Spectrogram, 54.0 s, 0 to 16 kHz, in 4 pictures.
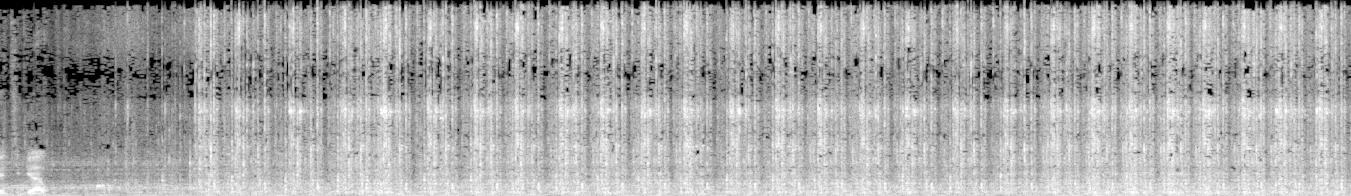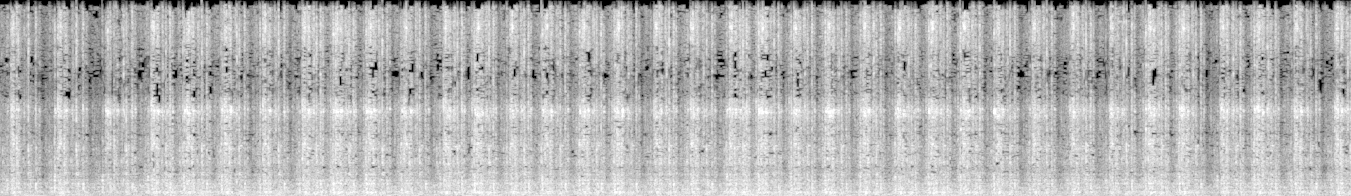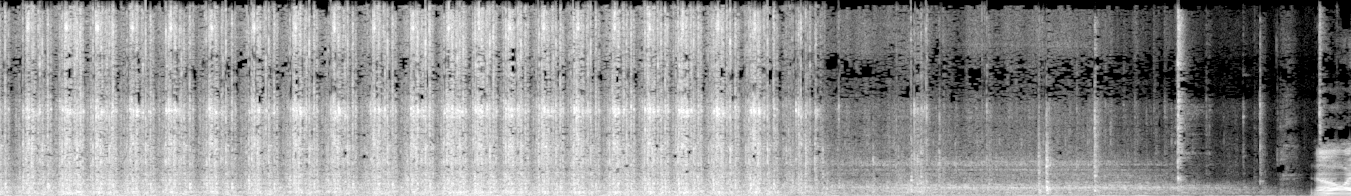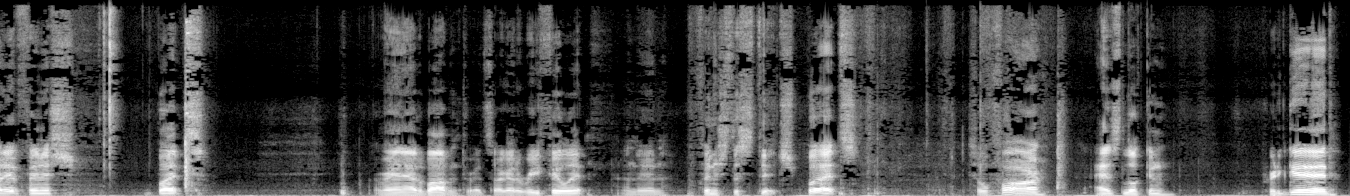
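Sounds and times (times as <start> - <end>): stitching machine clattering: 0.0 - 39.0.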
